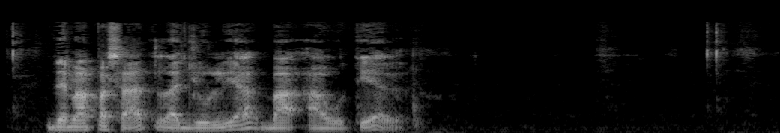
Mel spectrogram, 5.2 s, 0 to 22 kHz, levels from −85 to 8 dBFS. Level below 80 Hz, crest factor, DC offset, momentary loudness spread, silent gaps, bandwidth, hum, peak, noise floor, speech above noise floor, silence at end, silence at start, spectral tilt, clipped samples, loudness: -56 dBFS; 24 dB; under 0.1%; 17 LU; none; 11.5 kHz; none; -6 dBFS; -75 dBFS; 48 dB; 0.4 s; 0.1 s; -3.5 dB/octave; under 0.1%; -26 LUFS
